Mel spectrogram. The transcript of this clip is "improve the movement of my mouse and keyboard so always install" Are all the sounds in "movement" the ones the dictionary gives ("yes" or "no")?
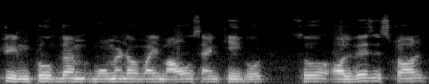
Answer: no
